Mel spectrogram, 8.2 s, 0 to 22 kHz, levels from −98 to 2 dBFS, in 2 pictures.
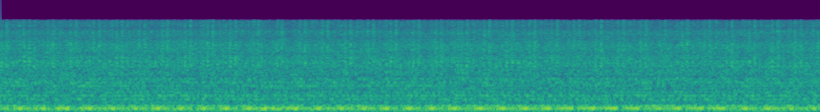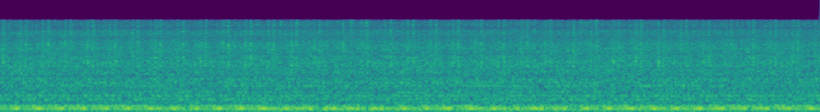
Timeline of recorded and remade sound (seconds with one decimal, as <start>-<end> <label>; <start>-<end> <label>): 0.0-8.2 recorded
